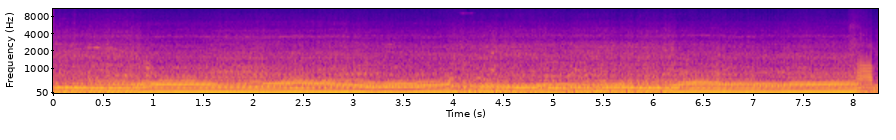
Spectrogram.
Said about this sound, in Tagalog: Iinit na ng ating motor.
